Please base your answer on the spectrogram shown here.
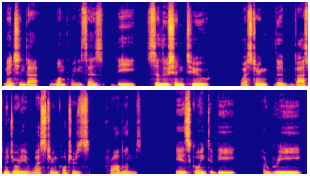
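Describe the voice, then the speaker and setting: Low-pitched, measured male podcast host. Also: little pitch movement. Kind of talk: reflective discussion.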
